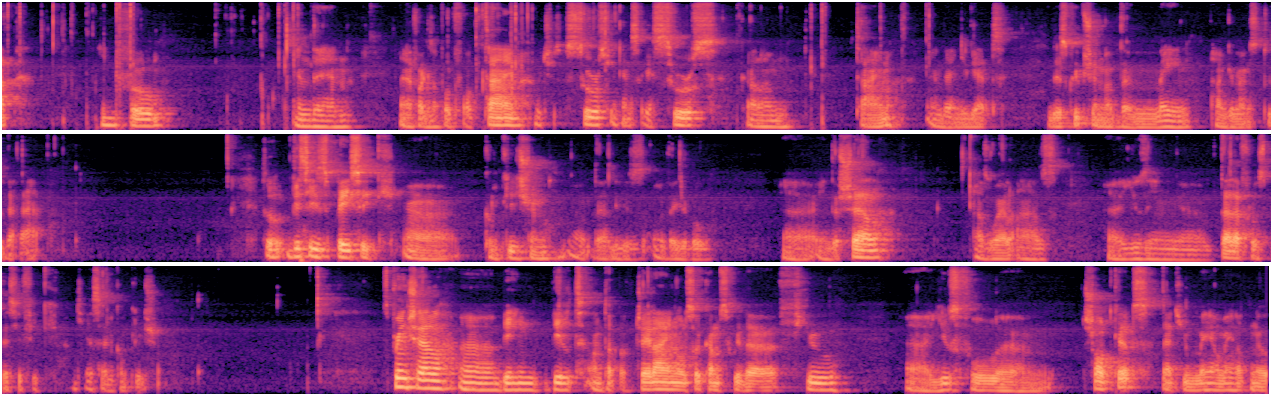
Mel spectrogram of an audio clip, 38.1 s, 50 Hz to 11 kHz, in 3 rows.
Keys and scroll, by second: 0.0-2.9 typing, 4.6-5.6 typing, 7.1-8.1 typing, 8.1 Tab, 8.9 Return.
